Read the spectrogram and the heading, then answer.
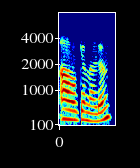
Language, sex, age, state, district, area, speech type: Telugu, female, 18-30, Andhra Pradesh, Nellore, rural, conversation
